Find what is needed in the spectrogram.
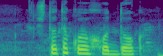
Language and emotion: Russian, neutral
